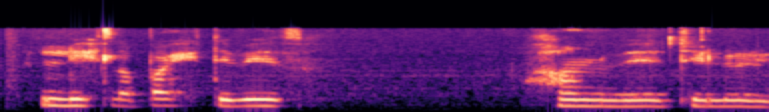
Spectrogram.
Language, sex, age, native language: Icelandic, male, 11, Icelandic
